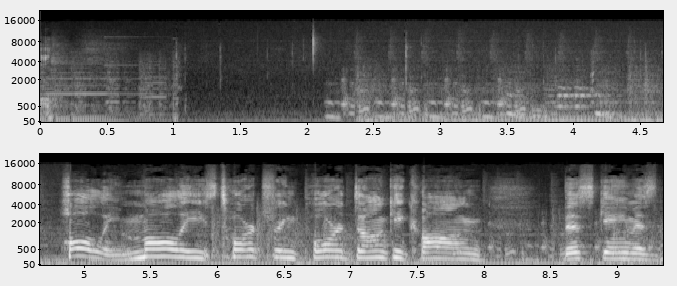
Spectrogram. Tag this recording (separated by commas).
Speech, Music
